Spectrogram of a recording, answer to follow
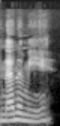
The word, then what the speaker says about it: anemone: So that's how I learned how to say anemy. And I will always say it correctly because you're like, "Wait a second.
